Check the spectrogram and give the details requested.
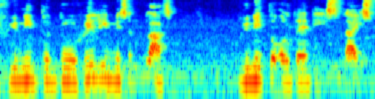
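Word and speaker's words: mise en place: and the term is Miss and plus that's that's how it is pronounced it's not mice and place it is not that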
